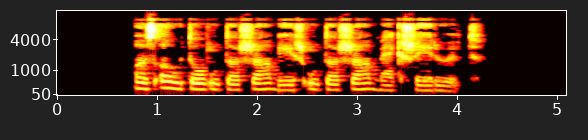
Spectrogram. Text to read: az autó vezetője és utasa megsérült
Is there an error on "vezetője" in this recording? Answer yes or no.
yes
